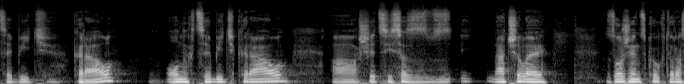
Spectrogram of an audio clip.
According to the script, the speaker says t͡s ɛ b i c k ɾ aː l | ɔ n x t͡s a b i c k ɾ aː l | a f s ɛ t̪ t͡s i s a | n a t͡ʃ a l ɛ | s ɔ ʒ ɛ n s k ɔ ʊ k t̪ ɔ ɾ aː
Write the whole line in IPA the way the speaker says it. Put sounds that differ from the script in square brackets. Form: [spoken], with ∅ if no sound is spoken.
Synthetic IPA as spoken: t͡s ɛ b i c k ɾ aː l | ɔ n x t͡s [ɛ] b i c k ɾ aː l | a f [ʃ] ɛ t̪ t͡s i s a | n a t͡ʃ [ɛ] l ɛ | [z] ɔ ʒ ɛ n s k ɔ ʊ k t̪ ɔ ɾ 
